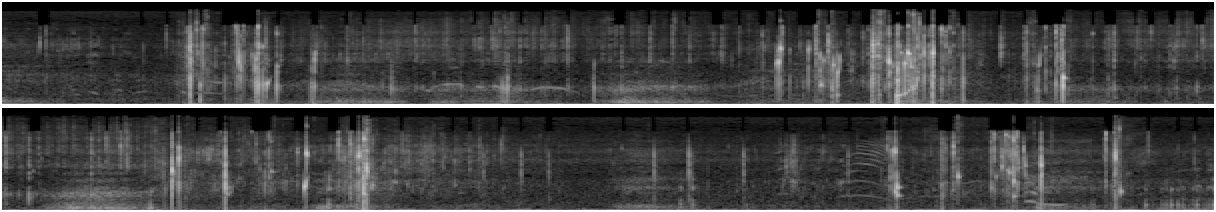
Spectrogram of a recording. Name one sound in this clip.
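Muffled bubbling and gurgling sounds come from underwater.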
